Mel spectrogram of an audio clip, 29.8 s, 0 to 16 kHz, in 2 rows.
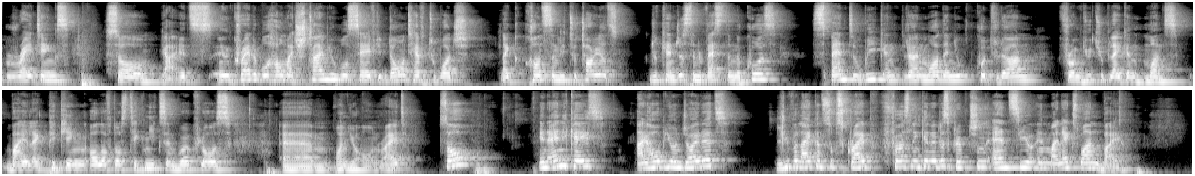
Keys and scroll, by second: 19.0 super+w.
